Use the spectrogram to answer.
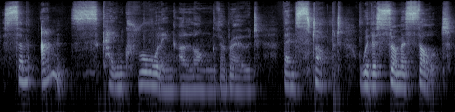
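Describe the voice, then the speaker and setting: A woman teacher reads a storybook expressively to young children, tossing in simple little asides and child-directed phrasing. Her voice is on the low side and she speaks very slowly.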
